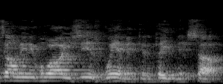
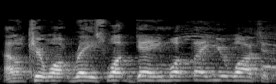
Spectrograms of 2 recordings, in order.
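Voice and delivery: ordinary talk, nothing marked

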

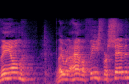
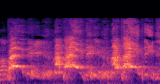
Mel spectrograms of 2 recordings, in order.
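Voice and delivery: high, loud, frantic wail; anguished wailing; 5 dB louder, slower than usual. Acted. Egyptian mother running into the street, screaming high and loud. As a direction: cry out like a mother finding her child dead. Mothers finding dead firstborn.

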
